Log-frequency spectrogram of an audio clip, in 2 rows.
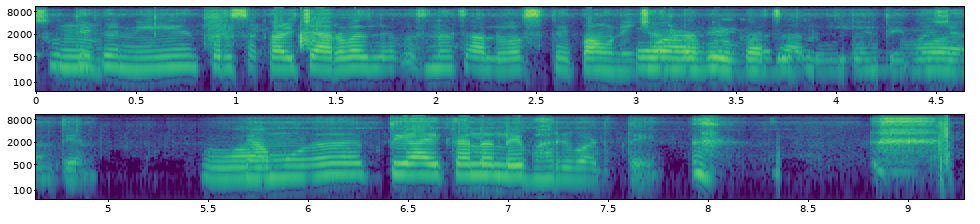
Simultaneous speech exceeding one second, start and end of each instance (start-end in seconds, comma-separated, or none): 3.0-4.6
